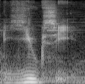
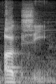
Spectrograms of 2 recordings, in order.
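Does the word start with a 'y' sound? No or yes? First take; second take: yes; no. First: The word starts with a y sound. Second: The word starts with a plain vowel, no y. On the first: The speaker calls it wrong. "If you were supposed to pronounce it Uxie, there would have been a Y in front of the U" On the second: The speaker calls it right. "So it's Uxie"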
